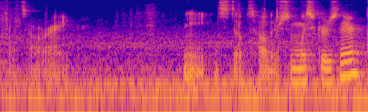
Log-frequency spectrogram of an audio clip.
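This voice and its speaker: A man's voice: mid-range voice, unhurried, noisy background. An American man, a first-grade teacher, gives a casual, playful craft demonstration for young children, talking to them as he works.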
